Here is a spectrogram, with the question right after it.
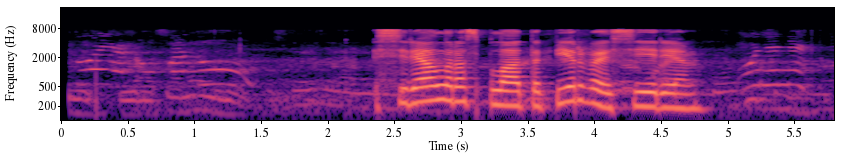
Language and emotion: Russian, neutral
